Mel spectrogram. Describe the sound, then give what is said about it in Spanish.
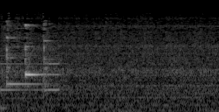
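A faint, brief electronic phone ring chirps a couple of quick tones near the start, then fades into a low background hiss with no talking. “Y ahora me estaban llamando por aquí por teléfono.”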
